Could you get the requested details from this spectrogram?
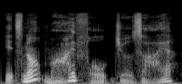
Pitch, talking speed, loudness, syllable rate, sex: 105 Hz, 165 wpm, -21 LUFS, 3.5 syllables/s, male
